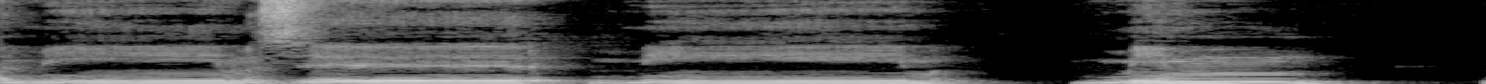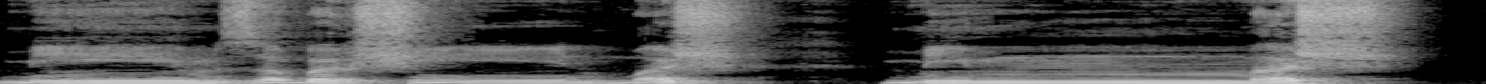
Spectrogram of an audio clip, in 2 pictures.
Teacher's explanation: ہم نے سیدھا میم کو میم کے ساتھ ضم کر دینا ہے، ان دونوں کو آپس میں ملا دینا ہے، میم کو میم کے ساتھ مدغم کر کے پڑھ دینا ہے.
